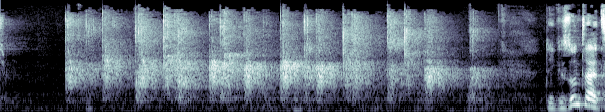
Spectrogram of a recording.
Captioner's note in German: Beifall Freie Demokraten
